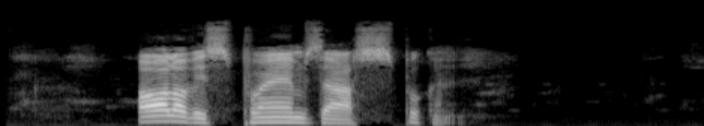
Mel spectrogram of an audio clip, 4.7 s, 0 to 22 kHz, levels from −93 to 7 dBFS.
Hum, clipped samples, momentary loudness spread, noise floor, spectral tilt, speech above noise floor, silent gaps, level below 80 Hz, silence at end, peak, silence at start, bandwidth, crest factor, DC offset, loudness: none; under 0.1%; 12 LU; -83 dBFS; -4 dB/octave; 64 dB; none; -64 dBFS; 1.75 s; -2 dBFS; 0.9 s; 11 kHz; 22 dB; under 0.1%; -19 LUFS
